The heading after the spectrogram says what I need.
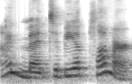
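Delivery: happy, glad, cheerful, upbeat tone. Asked to say the sentence out loud in an exercise, sounding happy. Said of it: "You sound happy".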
